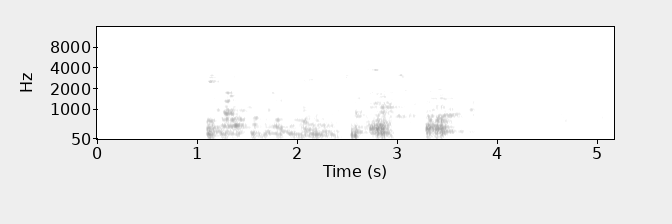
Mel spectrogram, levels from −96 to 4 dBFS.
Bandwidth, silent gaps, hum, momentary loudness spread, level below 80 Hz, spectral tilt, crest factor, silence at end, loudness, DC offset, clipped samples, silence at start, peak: 7.2 kHz; none; none; 3 LU; under -90 dBFS; -6.5 dB/octave; 22 dB; 1.4 s; -68 LUFS; under 0.1%; under 0.1%; 1.1 s; -50 dBFS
